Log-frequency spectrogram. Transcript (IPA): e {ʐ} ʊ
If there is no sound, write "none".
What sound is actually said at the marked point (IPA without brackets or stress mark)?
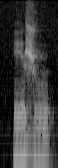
ʐ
